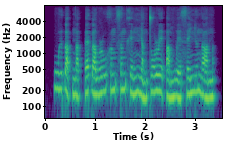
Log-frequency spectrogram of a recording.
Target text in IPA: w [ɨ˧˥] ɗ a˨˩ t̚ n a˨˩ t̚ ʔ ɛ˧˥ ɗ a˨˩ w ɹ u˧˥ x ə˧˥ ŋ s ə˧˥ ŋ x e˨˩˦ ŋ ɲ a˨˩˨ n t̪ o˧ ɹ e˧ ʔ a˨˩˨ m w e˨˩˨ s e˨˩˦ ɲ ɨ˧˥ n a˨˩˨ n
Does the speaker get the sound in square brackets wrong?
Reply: no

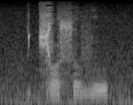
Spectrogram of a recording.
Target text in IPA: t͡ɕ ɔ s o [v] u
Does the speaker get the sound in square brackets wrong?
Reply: no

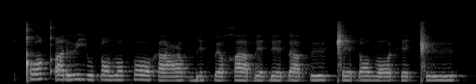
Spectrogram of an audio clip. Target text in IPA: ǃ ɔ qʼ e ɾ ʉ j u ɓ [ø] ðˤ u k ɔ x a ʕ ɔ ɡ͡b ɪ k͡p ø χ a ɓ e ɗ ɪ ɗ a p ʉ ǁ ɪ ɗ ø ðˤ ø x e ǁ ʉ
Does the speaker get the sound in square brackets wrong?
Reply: no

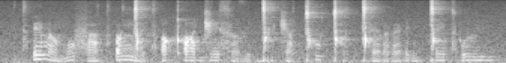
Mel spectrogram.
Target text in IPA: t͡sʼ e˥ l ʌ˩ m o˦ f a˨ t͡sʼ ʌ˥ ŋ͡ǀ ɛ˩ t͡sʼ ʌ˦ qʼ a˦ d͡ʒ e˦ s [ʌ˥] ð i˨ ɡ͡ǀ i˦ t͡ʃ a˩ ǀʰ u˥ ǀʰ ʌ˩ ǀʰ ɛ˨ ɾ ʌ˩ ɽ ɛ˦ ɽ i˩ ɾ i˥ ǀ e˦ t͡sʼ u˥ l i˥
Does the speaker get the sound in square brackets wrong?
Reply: yes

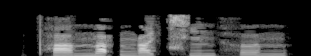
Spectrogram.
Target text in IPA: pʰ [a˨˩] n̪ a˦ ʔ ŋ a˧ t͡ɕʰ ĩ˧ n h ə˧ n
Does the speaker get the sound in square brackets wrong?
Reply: yes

